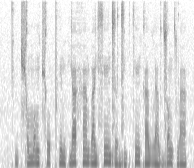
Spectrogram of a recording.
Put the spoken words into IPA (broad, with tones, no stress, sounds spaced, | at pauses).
kʰ i˨ ʔ ɕ ɔ˧ m ɔ˧ ŋ t͡ɕʰ o˨ ʔ pʰ ẽ˨˩ m k j a˧ h ã˦ b a˧ j s ẽ˦ d͡z ə˨˩ d͡z i˨ ʔ t͡s ẽ˥˧ k a˧ w l a˨˩ w d͡z ɔ˥˧ n t͡s w a˧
